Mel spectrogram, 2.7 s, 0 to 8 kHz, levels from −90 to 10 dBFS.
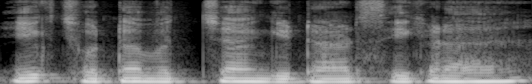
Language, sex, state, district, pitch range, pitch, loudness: Hindi, male, Bihar, Patna, 100-110 Hz, 105 Hz, -12 LUFS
